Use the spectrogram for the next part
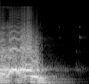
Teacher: si la fuerza de voz cae en la U, allí va a ocurrir el famoso hiato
